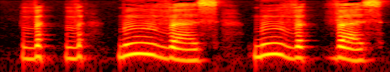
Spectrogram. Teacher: 这个 move,尾部的 v,一定要注意是上齿去摩擦下唇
